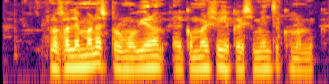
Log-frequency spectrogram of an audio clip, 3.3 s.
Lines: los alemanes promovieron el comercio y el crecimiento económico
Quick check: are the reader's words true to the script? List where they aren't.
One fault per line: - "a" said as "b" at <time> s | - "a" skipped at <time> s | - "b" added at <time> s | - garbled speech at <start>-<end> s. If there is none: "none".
none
